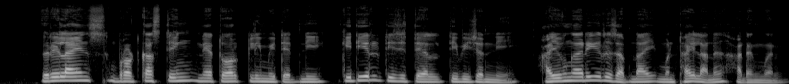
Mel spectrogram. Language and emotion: Bodo, neutral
